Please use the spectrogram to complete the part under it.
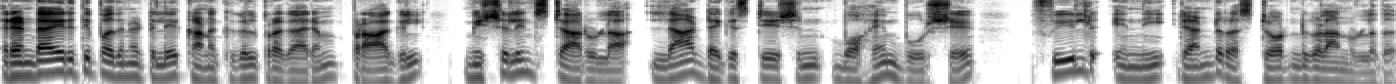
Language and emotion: Malayalam, neutral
